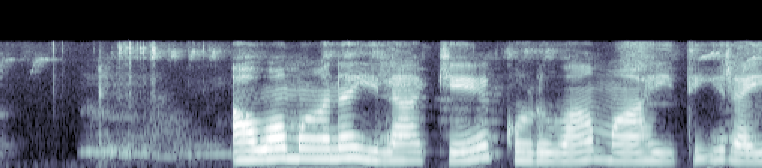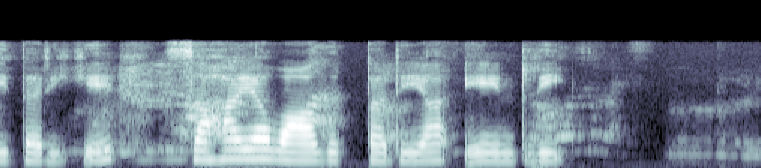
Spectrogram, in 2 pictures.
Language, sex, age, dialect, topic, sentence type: Kannada, female, 18-24, Central, agriculture, question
